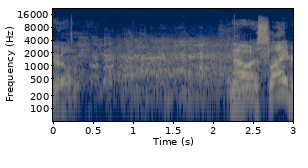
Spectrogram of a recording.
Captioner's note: laughter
